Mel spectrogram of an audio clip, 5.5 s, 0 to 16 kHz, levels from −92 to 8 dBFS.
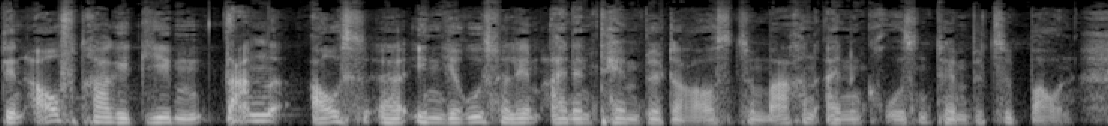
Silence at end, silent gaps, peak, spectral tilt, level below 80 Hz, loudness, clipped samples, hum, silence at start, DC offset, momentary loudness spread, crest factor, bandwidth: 0 s; none; 0 dBFS; -4.5 dB/octave; -60 dBFS; -23 LUFS; under 0.1%; none; 0 s; under 0.1%; 7 LU; 22 dB; 16 kHz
